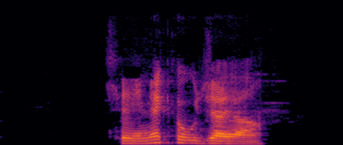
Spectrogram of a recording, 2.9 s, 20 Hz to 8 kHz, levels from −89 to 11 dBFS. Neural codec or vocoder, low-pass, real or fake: none; 7.2 kHz; real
